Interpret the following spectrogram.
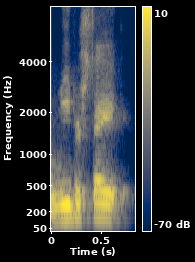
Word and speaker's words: Weber State: don't know him okay this guy played at weber state university am i saying it right with weber state that's correct yeah i know it's it's a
